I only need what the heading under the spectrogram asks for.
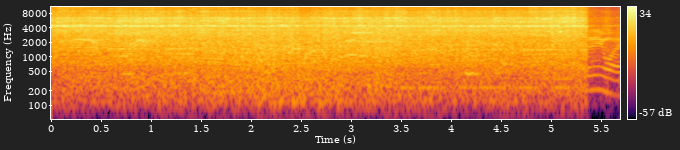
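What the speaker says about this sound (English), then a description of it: "Phoenix is such an awesome roller coaster." A loud, steady rumble of the Phoenix roller coaster train at Knoebels Amusement Resort running along its track, broadband and continuous, cutting off abruptly near the end.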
